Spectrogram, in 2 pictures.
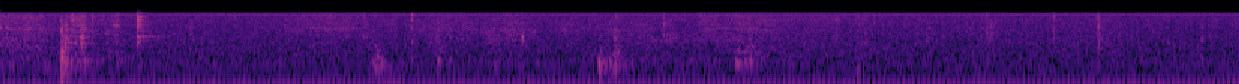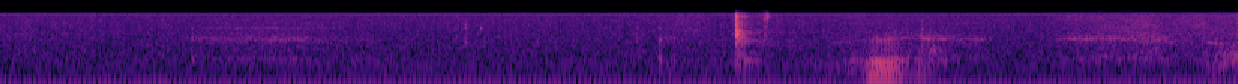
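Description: Faint hand-handling noises as a rubber seal is worked around the starter motor's ring gear and end cap on an ATV engine: a few light clicks and taps, then one sharper click about six and a half seconds in. A low steady hum runs underneath.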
